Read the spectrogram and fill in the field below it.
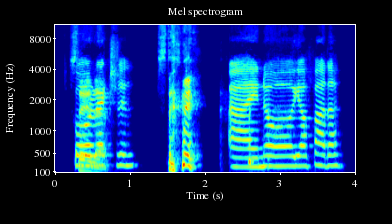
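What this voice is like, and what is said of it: Put-on accent quoting Rafiki. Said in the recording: “we're going to do the accent because it's a direct quote ... say anything in an accent that is not traditionally white spoken”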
